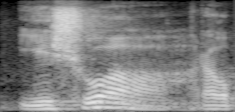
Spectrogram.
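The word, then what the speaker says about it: יְשׁוּעָה: 구약 성경에서는 구원이란 단어를 예슈아라고 발음하고 신약 성경은 소테리아.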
